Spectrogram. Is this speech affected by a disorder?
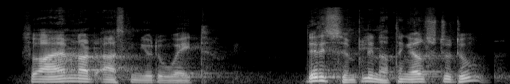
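No.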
